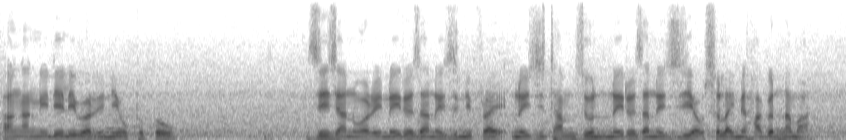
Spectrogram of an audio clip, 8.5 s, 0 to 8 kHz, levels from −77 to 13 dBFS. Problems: constant background noise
